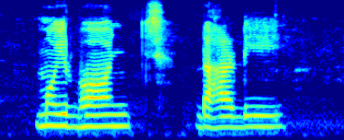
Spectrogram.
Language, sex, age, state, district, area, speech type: Santali, female, 30-45, West Bengal, Uttar Dinajpur, rural, spontaneous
